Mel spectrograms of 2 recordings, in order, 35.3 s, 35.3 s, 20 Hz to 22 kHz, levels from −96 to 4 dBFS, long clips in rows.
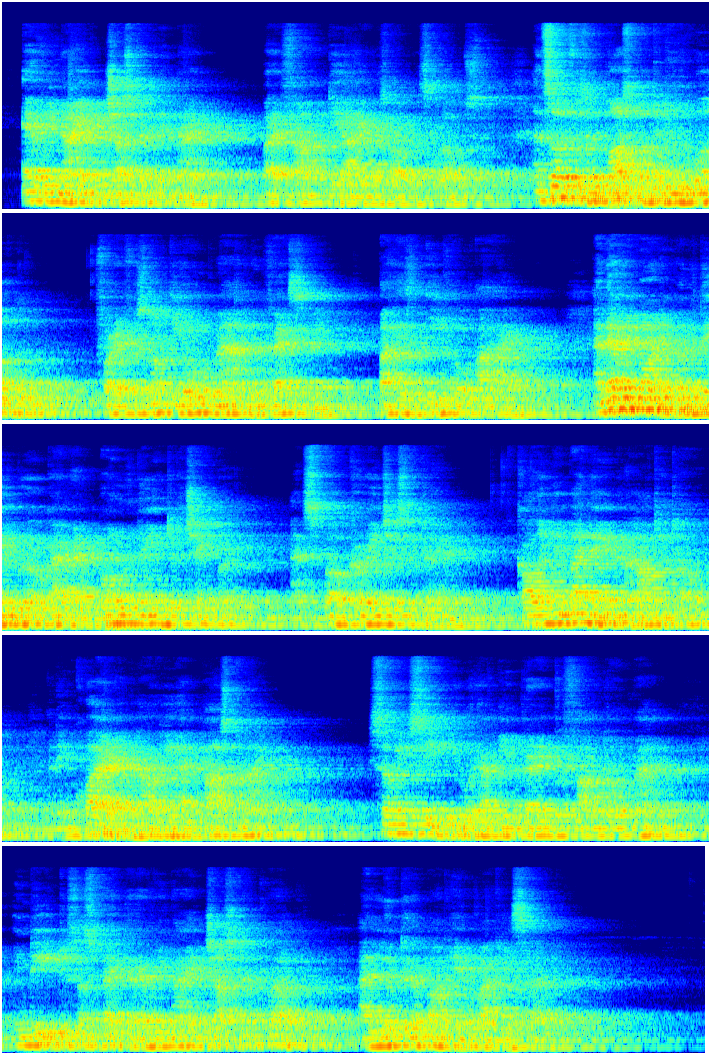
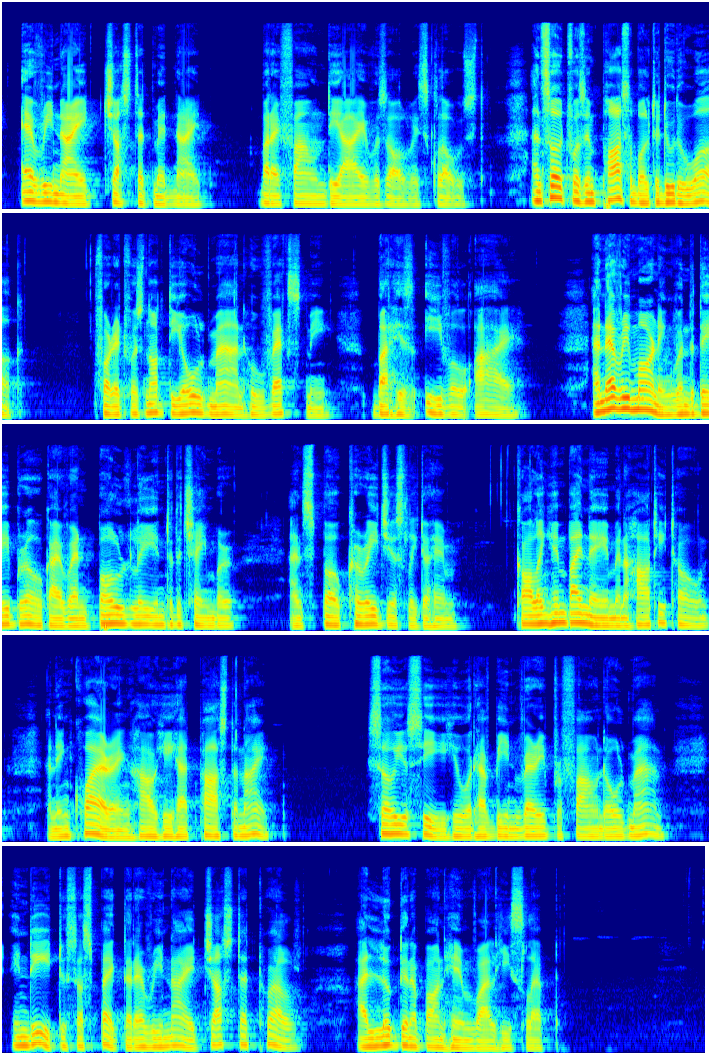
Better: second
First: off-mic speech; far // room echo; strong; dies away in 2.6 s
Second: none

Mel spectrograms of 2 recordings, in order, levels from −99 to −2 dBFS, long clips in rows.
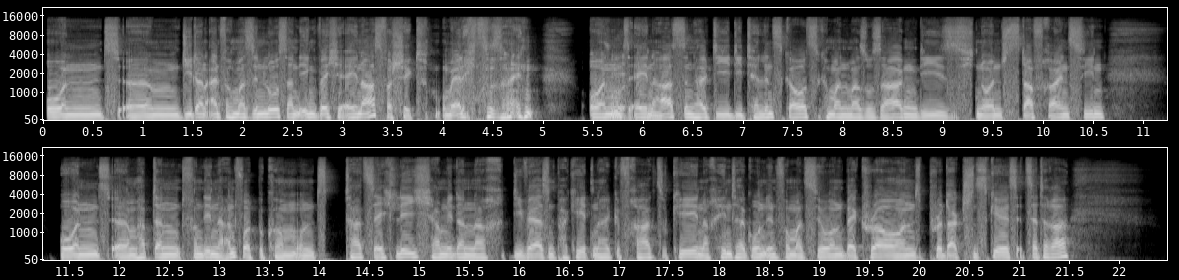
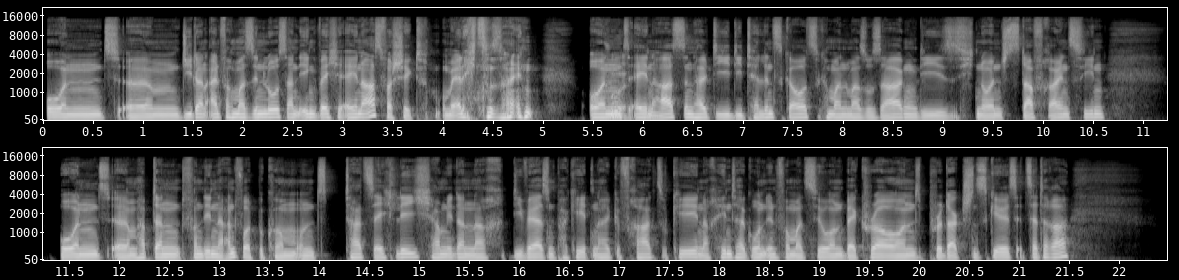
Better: second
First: distortion; slight; 9 dB below the speech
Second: none

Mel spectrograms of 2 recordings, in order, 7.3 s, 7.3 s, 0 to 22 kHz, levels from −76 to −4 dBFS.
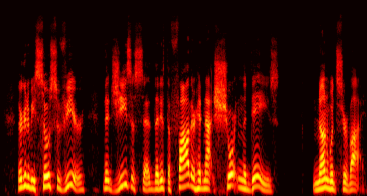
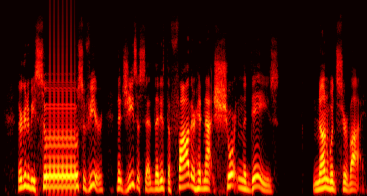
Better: first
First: none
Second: audio freezing; at 1 s for 0.5 s

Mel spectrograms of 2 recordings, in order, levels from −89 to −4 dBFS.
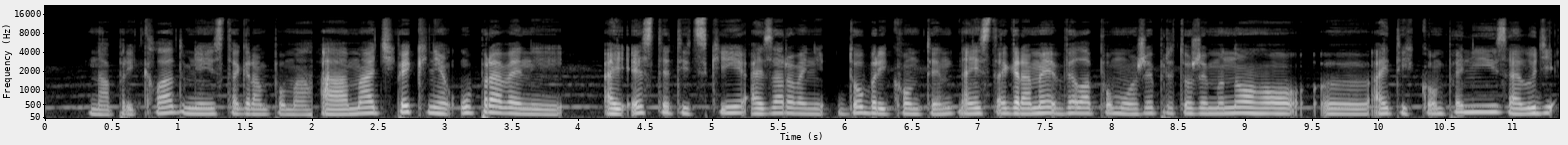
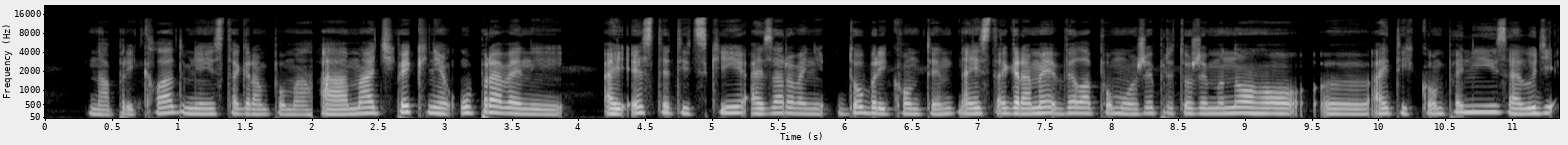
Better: second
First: hiss; faint; throughout; 20 dB below the speech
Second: none

